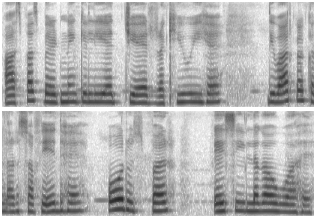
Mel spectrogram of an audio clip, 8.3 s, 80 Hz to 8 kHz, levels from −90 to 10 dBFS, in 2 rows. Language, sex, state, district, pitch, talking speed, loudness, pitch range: Hindi, female, Rajasthan, Jaipur, 230 Hz, 135 wpm, -19 LUFS, 220-235 Hz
